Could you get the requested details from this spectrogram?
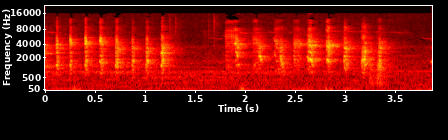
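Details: Cockatiel kept as a pet in Dortmund-Huckarde, Germany, producing a fast series of short, dry, clicking chirps in two runs, with a few tonal squeaks mixed in and a brief gap between them.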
